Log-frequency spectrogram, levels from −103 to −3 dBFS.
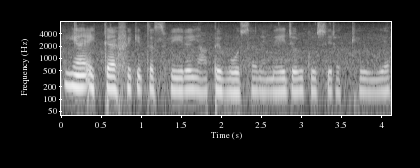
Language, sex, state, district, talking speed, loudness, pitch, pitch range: Hindi, female, Haryana, Rohtak, 230 wpm, -20 LUFS, 160 Hz, 155-180 Hz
